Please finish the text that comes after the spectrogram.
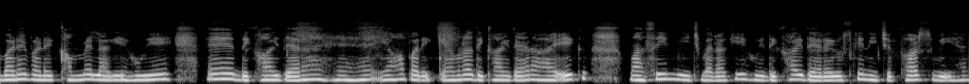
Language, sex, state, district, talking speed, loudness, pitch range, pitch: Hindi, female, Rajasthan, Churu, 190 wpm, -15 LUFS, 200-225 Hz, 210 Hz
